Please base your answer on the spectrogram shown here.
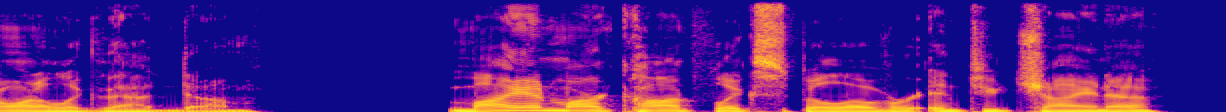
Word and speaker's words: Myanmar: with Guana the subia is that am I pronouncing that right a sabotage off Ireland's Coast uh my myanmar's Mayanmar Myanmar sorry the Myanmar I'm gonna cut that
